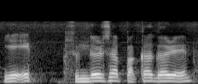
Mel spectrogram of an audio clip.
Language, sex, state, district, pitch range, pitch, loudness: Hindi, male, Arunachal Pradesh, Longding, 140-155 Hz, 150 Hz, -14 LUFS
